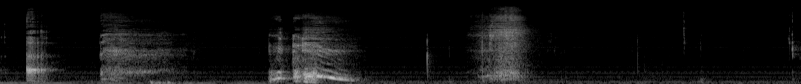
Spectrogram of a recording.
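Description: A woman's deliberate burp, done on request, tails off right at the start, followed by breathing and a short burp with falling pitch about three seconds in.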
